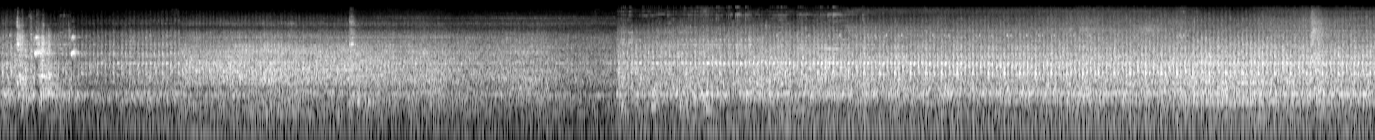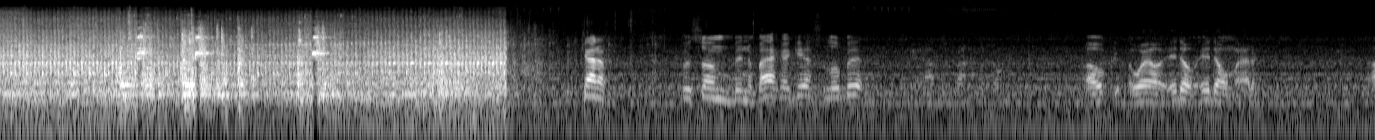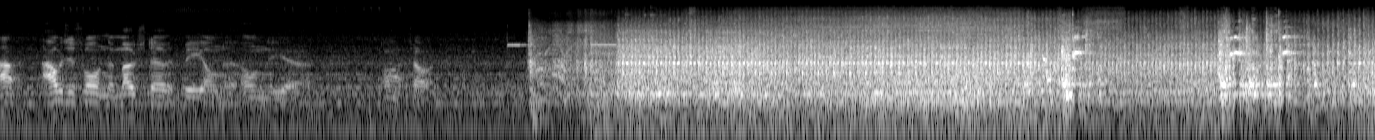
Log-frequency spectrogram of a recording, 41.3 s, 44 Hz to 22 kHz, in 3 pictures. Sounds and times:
Outside, rural or natural: 0:00.0 - 0:28.0, 0:30.6 - 0:41.2.

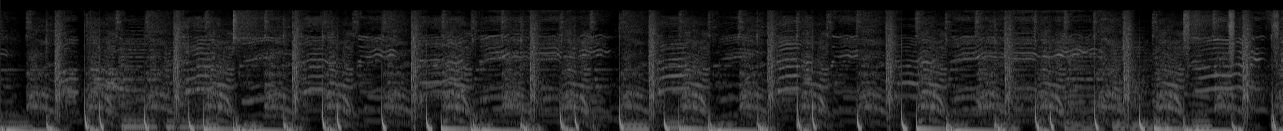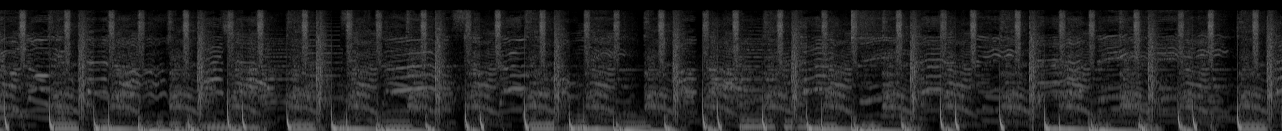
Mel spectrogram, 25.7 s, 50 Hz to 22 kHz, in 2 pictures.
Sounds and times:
Hip hop music: 0:00.0 - 0:25.6.

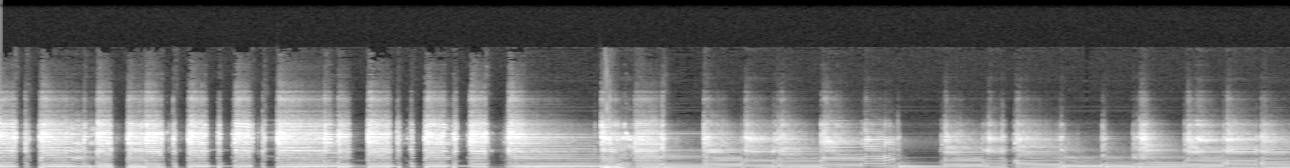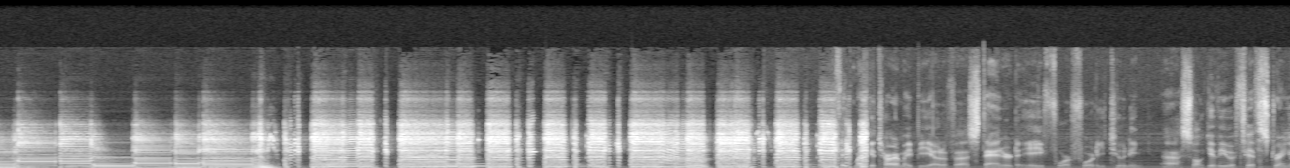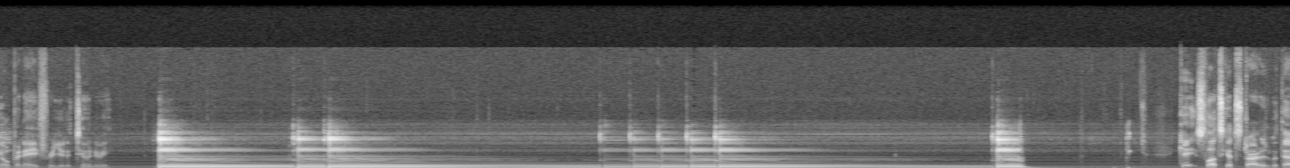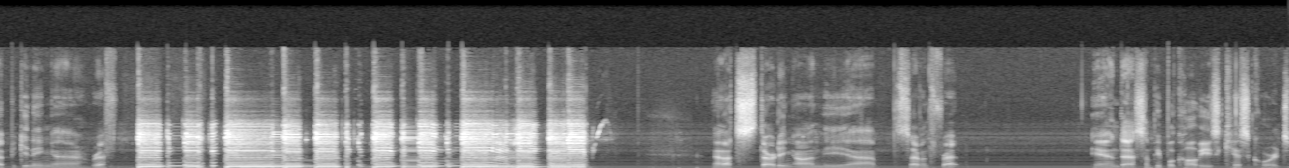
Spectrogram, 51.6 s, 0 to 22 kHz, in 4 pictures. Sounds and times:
Electric guitar: 0:00.0 - 0:21.6, 0:27.3 - 0:36.4, 0:40.0 - 0:45.6.

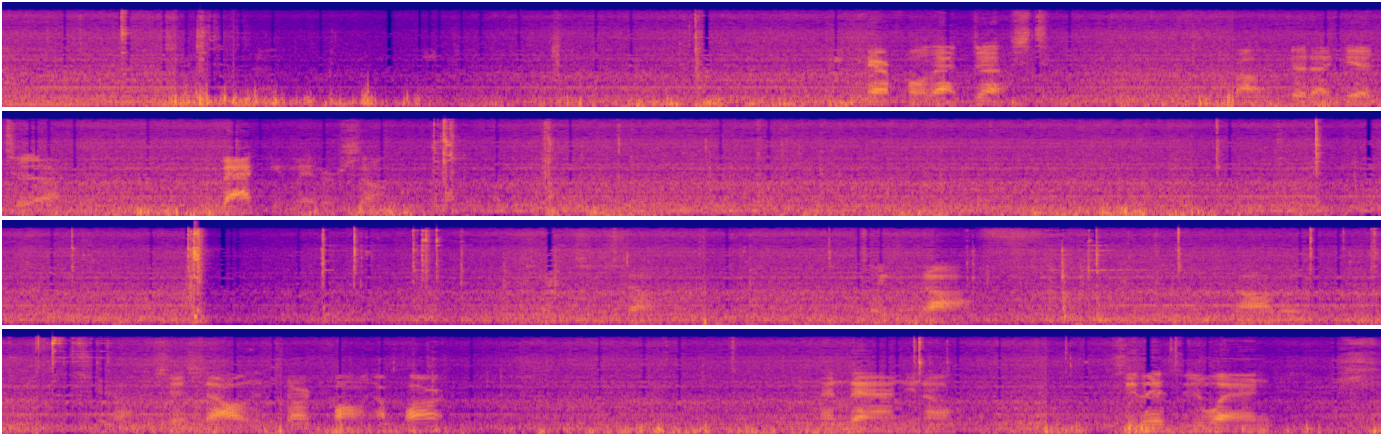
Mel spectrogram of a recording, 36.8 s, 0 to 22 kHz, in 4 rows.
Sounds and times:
Air conditioning: 0:00.0 - 0:36.7
Speech: 0:05.6 - 0:07.0, 0:08.2 - 0:09.6, 0:10.6 - 0:11.8, 0:22.0 - 0:22.8, 0:24.1 - 0:24.9, 0:26.6 - 0:27.1, 0:28.2 - 0:30.6, 0:33.0 - 0:34.0, 0:35.0 - 0:36.1.

